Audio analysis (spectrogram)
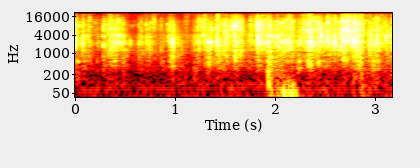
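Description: A small plastic bag holding dartboard fixings for a Target TOR dartboard is crinkled and handled up close, giving a steady rustling crackle throughout with a few sharper crunches.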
